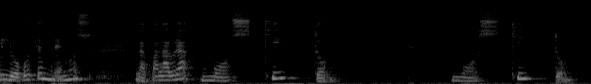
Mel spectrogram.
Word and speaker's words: mosquito: Date cuenta de que aquí la letra U se escribe pero no se pronuncia, ¿vale? En las combinaciones QUE y QUI en español la letra U es muda, ¿vale?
